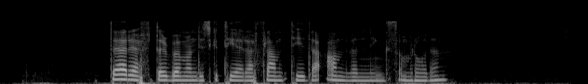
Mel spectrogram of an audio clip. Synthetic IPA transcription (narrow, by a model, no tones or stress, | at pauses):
d̪̥æɾɛft̪əɾbœːɾmand̪ɪskɵt̪ʰeːɾafɾamt̪ʰiːd̪a̰ʔanːvɛnd̪nɪŋsɔmɾoːd̪ən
